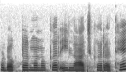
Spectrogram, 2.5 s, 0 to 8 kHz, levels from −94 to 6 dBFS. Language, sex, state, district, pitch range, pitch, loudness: Chhattisgarhi, female, Chhattisgarh, Raigarh, 180-255 Hz, 240 Hz, -16 LUFS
